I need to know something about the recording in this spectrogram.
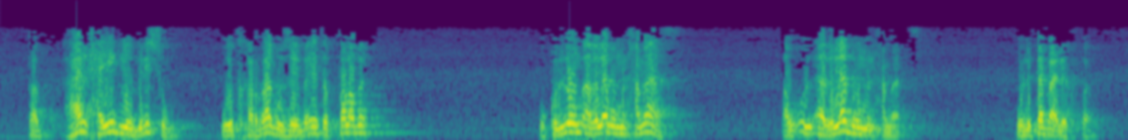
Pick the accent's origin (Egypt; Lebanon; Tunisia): Egypt; وده اللي عملوه عندنا في مصر بالتمام والكمال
